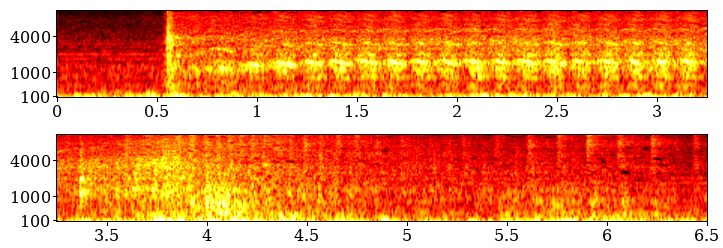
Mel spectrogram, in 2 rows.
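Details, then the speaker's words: 1986 Mazda RX-7 (FC) rotary that sat since the mid-1990s, with old bad gas drained and little fuel left: the starter whirs, it catches into a buzzy, uneven idle, rises, then sags and stalls. Fuel problem suspected; fresh premixed fuel planned. "It'll run for a second, and then it just toots out."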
